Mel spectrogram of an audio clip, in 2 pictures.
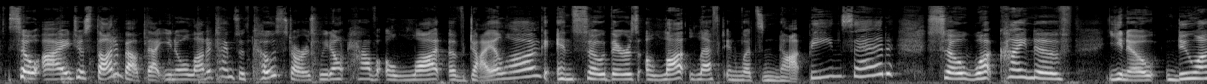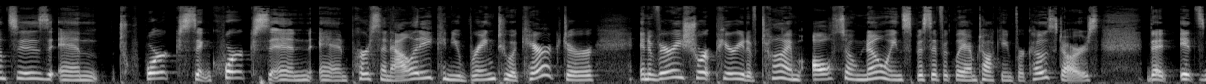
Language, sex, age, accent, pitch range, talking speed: English, female, 30-49, American, 200-265 Hz, 170 wpm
